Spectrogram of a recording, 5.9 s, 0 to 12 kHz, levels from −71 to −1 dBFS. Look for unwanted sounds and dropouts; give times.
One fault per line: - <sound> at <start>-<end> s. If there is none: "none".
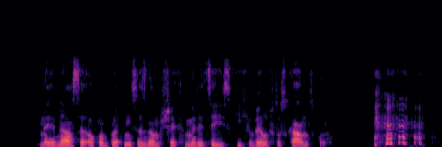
- laugh at 5.0-5.7 s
